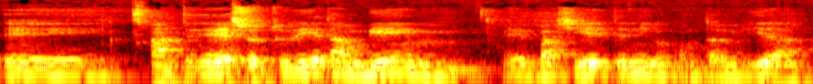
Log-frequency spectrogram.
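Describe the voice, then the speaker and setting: Someone with a Cuban accent speaks at a moderate pace with fairly even intonation. Audible room echo and noticeable background noise come through as well. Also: man. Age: 30s. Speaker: emigrant, hydraulic engineer. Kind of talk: interview. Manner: hesitant, many fillers.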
